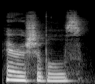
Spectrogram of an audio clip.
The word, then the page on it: perishables: American English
